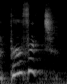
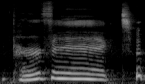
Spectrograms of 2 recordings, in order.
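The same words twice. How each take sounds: First: Perfect said with a high, soft, rising lift. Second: Perfect said with a laugh and a falling end. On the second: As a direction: let Perfect drop with a chuckle. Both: Pretend.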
